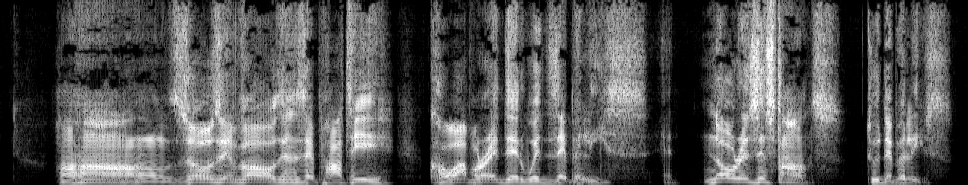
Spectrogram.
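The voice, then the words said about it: Put-on French accent. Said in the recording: “That wasn't a French accent, though. I screwed that up totally. Let me try it again.”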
